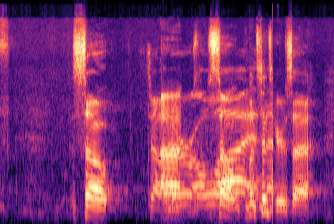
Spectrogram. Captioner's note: stutter a lot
